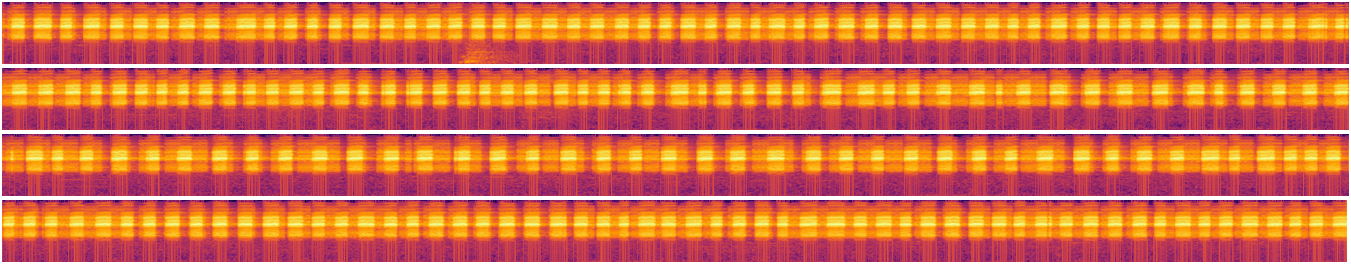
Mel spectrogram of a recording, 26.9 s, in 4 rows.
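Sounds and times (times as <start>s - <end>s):
cicada buzzing: 0.0s - 26.9s
short thud: 2.3s - 2.7s.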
